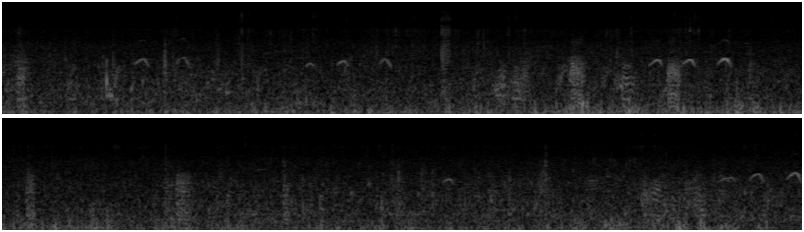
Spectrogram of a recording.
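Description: Waterbirds calling: short, high-pitched calls in quick runs of two or three, repeated every second or two over a low, noisy background.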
